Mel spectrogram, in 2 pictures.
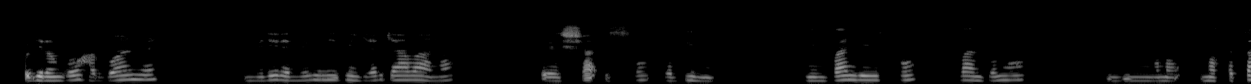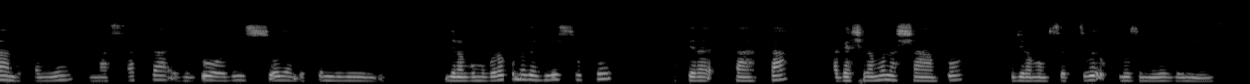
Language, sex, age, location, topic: Kinyarwanda, female, 36-49, Musanze, finance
